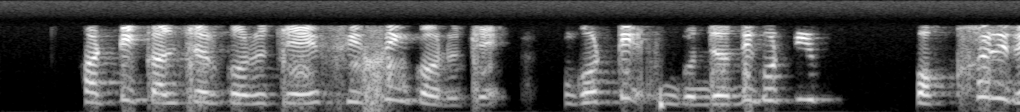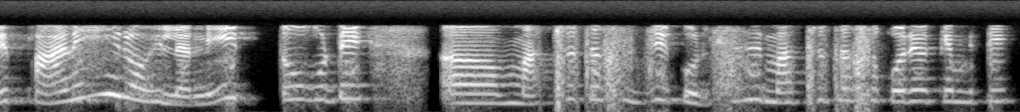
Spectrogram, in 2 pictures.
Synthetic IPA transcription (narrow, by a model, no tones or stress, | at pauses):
hʰɔʈikɔlt͡ʃɔɾkɔɾut͡ʃʰepʰisiŋɡkɔɾut͡ʃʰe | ɡoʈid͡ʒɔd̪iɡoʈi | pɔkʰːɔɾiɾepaɽ̃iɦiɾɔɦilanet̪ooɖe | mat̪ʰɾɔt͡ʃasɔd͡ʒekɔɾut͡ʃʰisemat̪ʰɾɔt͡ʃasɔkɔɾibɔkemit̪i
